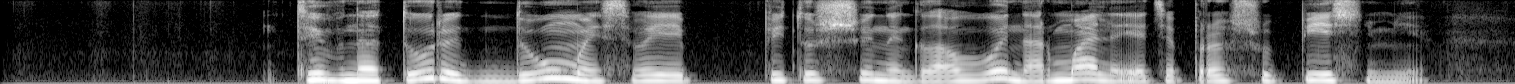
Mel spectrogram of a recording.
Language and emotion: Russian, angry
